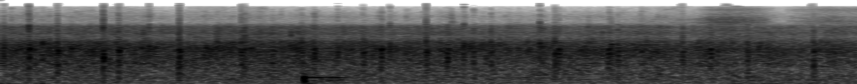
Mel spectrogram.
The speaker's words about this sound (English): Hit a round of applause for that shit.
